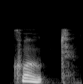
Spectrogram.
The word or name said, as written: quote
